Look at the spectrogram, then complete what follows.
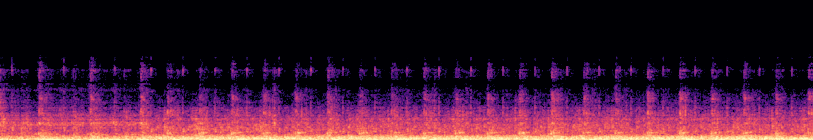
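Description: APQS George sit-down longarm quilting machine stitching at a steady speed during free-motion quilting: a steady motor hum under a fast, even ticking of the needle.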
